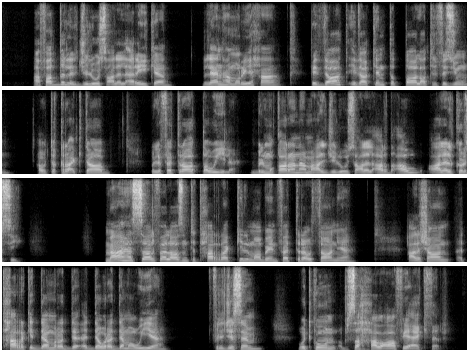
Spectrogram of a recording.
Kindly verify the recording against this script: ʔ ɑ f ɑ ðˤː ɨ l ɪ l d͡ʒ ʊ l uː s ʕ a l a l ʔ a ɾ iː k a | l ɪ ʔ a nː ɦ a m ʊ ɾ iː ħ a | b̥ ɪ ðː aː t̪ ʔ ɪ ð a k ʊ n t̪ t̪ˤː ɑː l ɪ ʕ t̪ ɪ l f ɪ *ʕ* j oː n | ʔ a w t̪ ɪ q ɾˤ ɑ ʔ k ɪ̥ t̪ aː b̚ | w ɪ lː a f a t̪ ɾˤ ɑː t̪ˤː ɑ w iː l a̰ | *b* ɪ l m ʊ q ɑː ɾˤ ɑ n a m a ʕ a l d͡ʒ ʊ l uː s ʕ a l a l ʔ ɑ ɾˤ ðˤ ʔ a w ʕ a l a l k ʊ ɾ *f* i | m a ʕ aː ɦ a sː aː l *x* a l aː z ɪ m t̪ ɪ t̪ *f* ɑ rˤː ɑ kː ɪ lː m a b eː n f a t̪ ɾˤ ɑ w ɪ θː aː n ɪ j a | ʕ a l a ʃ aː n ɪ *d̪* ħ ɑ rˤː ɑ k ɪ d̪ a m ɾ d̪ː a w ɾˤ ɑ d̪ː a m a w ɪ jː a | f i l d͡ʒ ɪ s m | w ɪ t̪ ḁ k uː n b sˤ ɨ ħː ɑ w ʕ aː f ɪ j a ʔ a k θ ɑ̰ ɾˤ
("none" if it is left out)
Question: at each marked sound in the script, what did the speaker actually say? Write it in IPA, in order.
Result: z, b, s, f, ħ, t̪

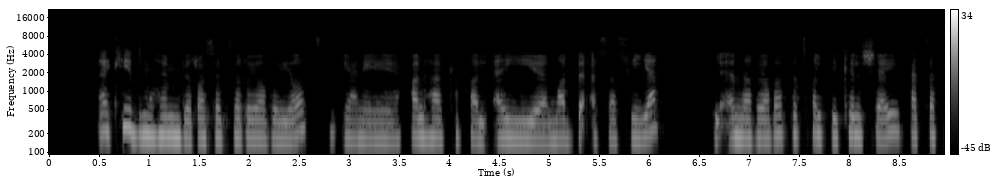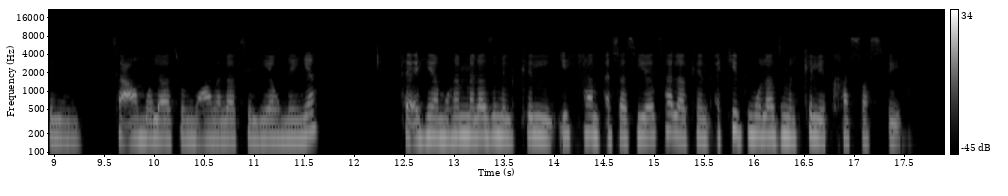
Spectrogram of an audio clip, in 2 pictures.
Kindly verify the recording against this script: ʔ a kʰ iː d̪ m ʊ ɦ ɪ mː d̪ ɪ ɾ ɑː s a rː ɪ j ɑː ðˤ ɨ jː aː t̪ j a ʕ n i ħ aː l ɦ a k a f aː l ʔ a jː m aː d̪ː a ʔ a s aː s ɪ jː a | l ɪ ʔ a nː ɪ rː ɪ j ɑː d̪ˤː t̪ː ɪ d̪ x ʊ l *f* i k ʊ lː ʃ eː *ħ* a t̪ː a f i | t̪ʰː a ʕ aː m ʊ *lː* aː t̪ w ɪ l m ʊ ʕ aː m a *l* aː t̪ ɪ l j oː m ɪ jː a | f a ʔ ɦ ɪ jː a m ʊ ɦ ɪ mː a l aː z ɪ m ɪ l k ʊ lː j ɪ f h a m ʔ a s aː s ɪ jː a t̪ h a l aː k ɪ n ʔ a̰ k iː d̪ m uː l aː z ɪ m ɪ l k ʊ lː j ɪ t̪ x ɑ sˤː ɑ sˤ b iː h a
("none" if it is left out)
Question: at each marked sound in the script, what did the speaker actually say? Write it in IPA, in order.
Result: f, ħ, l, l

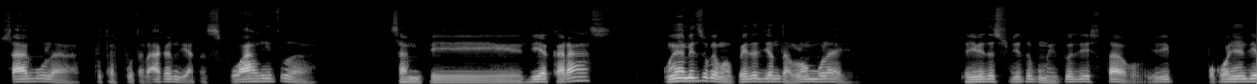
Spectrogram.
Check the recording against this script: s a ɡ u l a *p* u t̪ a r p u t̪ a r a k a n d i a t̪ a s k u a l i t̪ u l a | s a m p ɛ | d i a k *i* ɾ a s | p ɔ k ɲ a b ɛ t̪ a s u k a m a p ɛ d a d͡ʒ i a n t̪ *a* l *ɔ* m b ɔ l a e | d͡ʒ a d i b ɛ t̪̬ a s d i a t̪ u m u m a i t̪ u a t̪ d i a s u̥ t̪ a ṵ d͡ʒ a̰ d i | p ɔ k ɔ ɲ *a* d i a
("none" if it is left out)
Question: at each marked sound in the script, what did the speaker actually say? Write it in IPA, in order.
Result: p, a, a, ɔ, a

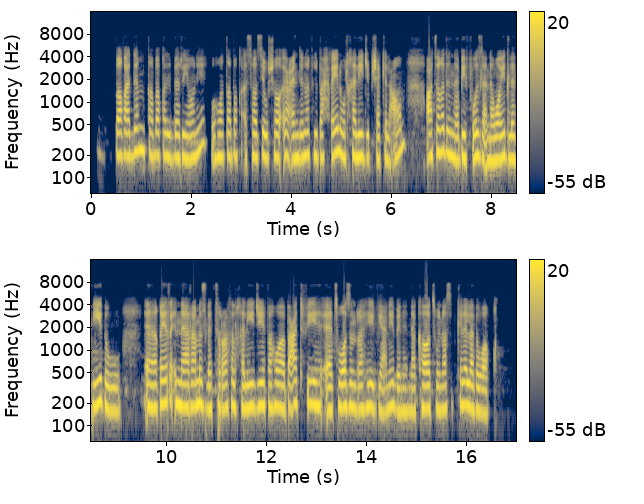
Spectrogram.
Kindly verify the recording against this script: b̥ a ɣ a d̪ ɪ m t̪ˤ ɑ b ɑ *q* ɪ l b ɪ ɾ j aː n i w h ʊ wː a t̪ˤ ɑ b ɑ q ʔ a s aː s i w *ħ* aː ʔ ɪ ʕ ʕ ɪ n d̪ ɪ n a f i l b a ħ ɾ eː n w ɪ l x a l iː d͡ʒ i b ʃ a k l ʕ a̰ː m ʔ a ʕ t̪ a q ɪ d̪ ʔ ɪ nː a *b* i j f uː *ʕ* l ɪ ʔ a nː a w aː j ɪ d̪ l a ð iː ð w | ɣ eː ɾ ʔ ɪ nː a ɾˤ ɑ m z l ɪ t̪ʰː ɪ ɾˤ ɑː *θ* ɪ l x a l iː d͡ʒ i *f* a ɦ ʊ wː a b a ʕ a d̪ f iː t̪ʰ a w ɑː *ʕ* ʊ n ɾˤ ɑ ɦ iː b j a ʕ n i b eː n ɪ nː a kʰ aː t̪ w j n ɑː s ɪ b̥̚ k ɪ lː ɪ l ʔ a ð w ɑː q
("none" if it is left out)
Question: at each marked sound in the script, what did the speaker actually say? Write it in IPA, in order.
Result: q, ʃ, b, z, θ, f, z

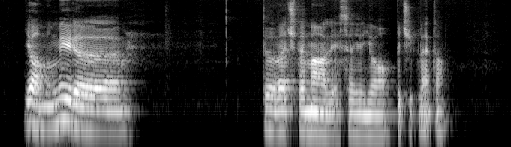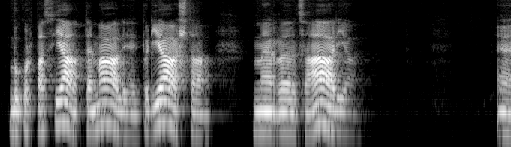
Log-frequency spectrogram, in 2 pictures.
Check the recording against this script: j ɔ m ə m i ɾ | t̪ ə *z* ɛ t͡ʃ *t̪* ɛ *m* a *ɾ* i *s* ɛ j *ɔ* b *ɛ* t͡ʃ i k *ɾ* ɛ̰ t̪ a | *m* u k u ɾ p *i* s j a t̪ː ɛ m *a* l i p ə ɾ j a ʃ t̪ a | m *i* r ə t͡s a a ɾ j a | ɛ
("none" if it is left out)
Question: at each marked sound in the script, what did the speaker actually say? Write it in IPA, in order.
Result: v, t̪, m, l, s, ɔ, i, l, b, a, a, ɛ

